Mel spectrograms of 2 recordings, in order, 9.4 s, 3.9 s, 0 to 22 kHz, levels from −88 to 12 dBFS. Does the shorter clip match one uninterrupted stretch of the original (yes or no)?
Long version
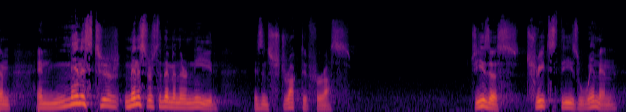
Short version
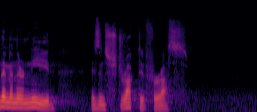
yes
